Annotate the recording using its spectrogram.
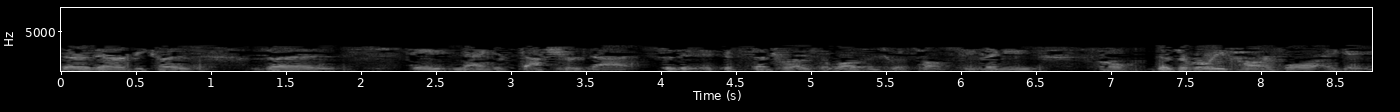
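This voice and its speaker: Over a narrow, tinny conference-call line with chatter in the background, a man of medium pitch gives an informal, rambling presentation. He chairs an advocacy group and keeps checking in with tag questions.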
